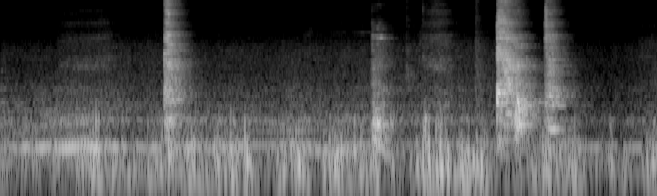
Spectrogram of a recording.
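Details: Several short, sharp coughs and throat clears from an adult during Quran recitation (Surah Al-Baqarah), with a low background hum; ordinary cough bursts.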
